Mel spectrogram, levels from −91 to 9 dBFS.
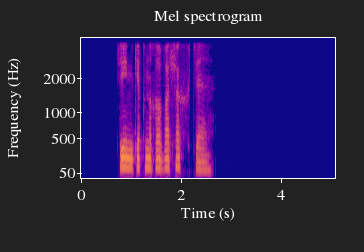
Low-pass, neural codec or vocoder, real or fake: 3.6 kHz; none; real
